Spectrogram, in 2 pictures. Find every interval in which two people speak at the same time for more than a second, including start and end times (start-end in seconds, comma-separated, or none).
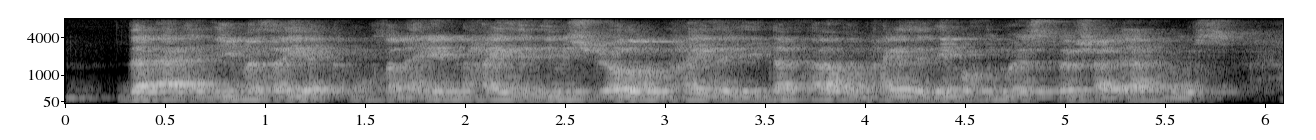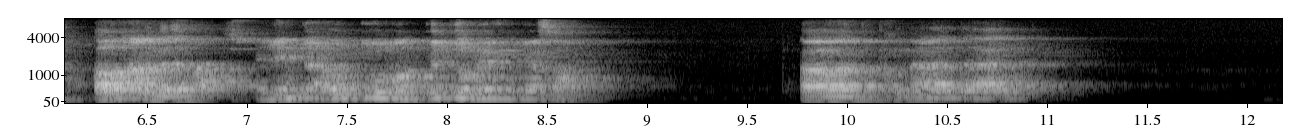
none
